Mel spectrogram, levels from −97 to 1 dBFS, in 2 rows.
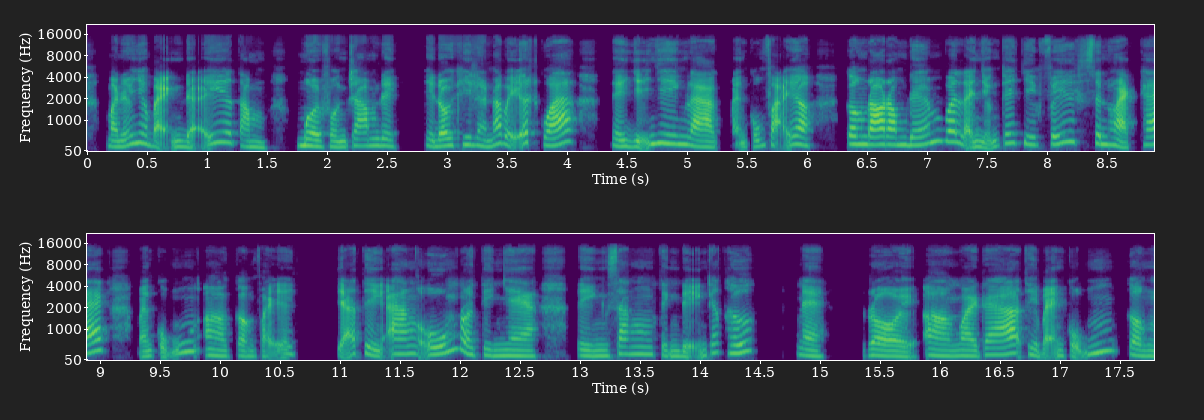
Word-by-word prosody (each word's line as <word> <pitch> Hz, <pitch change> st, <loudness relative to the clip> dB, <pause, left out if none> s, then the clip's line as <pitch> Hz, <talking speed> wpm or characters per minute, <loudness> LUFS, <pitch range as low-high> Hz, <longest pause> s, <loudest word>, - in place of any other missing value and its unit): mà 185 Hz, -2 st, +2 dB
nếu 190 Hz, +7 st, -1 dB
như 285 Hz, -1 st, -1 dB
bạn 180 Hz, -7 st, +3 dB
để 270 Hz, -, 0 dB
tầm 175 Hz, -3 st, -2 dB, 0.3 s
10% 205 Hz, 0 st, 0 dB
đi 210 Hz, -2 st, -2 dB, 0.3 s
thì 195 Hz, -, -4 dB
đôi 200 Hz, +3 st, +3 dB
khi 235 Hz, +3 st, -5 dB
là 215 Hz, -4 st, -4 dB
nó 260 Hz, -, +1 dB
bị 260 Hz, -, -1 dB
ít 305 Hz, -, 0 dB
quá. 225 Hz, +10 st, +5 dB, 0.3 s
Thì 195 Hz, -2 st, 0 dB
dĩ 180 Hz, -1 st, -2 dB
nhiên 270 Hz, -2 st, 0 dB
là 180 Hz, -6 st, +6 dB
bạn -, -, -5 dB
cũng 185 Hz, +3 st, -8 dB
phải, 235 Hz, -, +3 dB
à, 240 Hz, -3 st, +4 dB, 0.3 s
cân 255 Hz, -1 st, +3 dB
đo 240 Hz, 0 st, +10 dB
đong 240 Hz, -1 st, +4 dB
đếm 230 Hz, +2 st, -2 dB
với 330 Hz, 0 st, +5 dB
lại 305 Hz, -, +2 dB
những 175 Hz, +1 st, -4 dB
cái 290 Hz, -, -4 dB
chi 250 Hz, -4 st, -4 dB
phí 280 Hz, +7 st, -2 dB
sinh 270 Hz, -3 st, -2 dB
hoạt 230 Hz, -, +6 dB
khác. 265 Hz, +8 st, +3 dB, 0.3 s
Bạn 155 Hz, +1 st, -3 dB
cũng, 295 Hz, +2 st, -5 dB
ờ, 185 Hz, -3 st, -1 dB
cần 160 Hz, -, -2 dB
phải 190 Hz, +6 st, -5 dB, 0.3 s
trả -, -, +2 dB
tiền 215 Hz, -8 st, -1 dB
ăn 235 Hz, +2 st, +2 dB
uống, 245 Hz, +11 st, -1 dB
rồi 235 Hz, -, +2 dB
tiền 180 Hz, -3 st, -5 dB
nhà, 175 Hz, -1 st, 0 dB, 0.3 s
tiền 175 Hz, -2 st, -3 dB
xăng, 230 Hz, +3 st, -3 dB
tiền 170 Hz, -5 st, -7 dB
điện 155 Hz, -, -3 dB
các 275 Hz, +2 st, -7 dB
thứ 260 Hz, +5 st, 0 dB, 0.4 s
nè. 185 Hz, -6 st, 0 dB, 0.4 s
Rồi, 170 Hz, -4 st, +2 dB
ờ, 180 Hz, -3 st, +1 dB
ngoài 175 Hz, 0 st, +1 dB
ra 210 Hz, +3 st, +1 dB
á 250 Hz, +3 st, +7 dB
thì 200 Hz, -4 st, -5 dB
bạn 175 Hz, -, +1 dB
cũng 270 Hz, -, -4 dB
cần 180 Hz, -4 st, -1 dB
215 Hz, 220 wpm, -24 LUFS, 180-250 Hz, 0.4 s, đo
